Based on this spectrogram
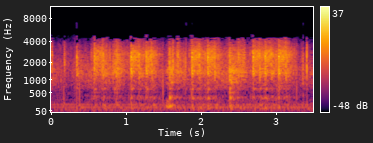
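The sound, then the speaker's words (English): Rapid mechanical typewriter typing, a steady run of sharp key strikes with uneven rhythm, moderately loud, with no voices. “Come here, look at my typewriter.”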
